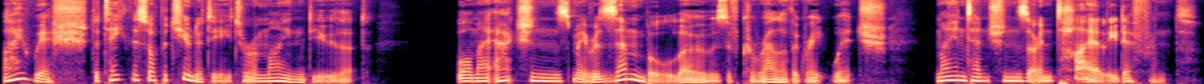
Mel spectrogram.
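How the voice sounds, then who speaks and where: A man playing a vain, disdainful evil sorcerer king in an ASMR roleplay, with a gravelly, breathy voice and a pompous, sardonic drawl. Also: medium pitch, animated, a little slow, mellow, full character voice. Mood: exasperated disdain.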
